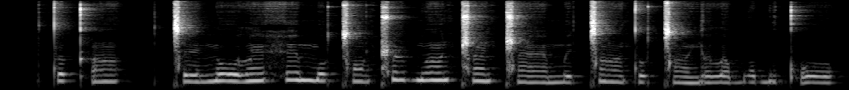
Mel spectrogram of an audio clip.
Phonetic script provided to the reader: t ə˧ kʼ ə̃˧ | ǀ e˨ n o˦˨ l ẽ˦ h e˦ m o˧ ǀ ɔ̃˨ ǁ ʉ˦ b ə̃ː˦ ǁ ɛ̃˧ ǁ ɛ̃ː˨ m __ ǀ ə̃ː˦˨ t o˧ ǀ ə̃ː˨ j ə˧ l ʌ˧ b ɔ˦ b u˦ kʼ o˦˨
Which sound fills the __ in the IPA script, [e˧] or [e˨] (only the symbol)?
e˨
